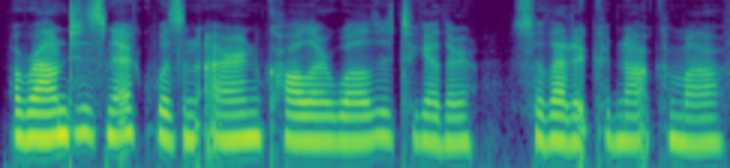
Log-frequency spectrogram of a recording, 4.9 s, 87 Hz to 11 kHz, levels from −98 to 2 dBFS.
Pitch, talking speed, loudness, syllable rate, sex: 205 Hz, 195 wpm, -17 LUFS, 4.9 syllables/s, female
